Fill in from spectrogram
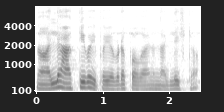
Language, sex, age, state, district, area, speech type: Malayalam, female, 60+, Kerala, Wayanad, rural, spontaneous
